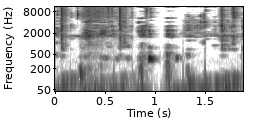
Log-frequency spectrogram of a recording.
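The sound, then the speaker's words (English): Typing on a computer keyboard: a quick, uneven patter of sharp key clicks, some clustered and some spaced apart, moderately loud with no voices over it. “I promise I'll stop typing in a second, but for now, here's some ASMR.”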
